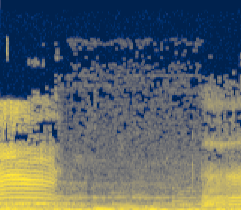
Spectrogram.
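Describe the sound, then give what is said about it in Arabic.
Strange, bleat-like cat cries, unlike an ordinary meow: a drawn-out, wavering wail at the start and another at the end, with low rumbling sounds in between. “صوتها كان غريب قوي، مش صوت قطة عادية زي ما بنسمع الصوت بتاعها.”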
